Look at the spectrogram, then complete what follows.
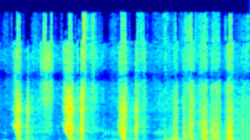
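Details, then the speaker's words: Kia Rio X front seats: short rasping creaks each time the seat side bolsters are pressed. Fixed under warranty by the dealer. "если вот сюда давить это место играет и опять же происходит этот скрип здесь то же самое"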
